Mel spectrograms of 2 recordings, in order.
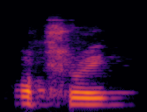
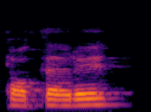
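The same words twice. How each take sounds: First: The first consonant has a puff of air. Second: The first consonant has no puff of air. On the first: The speaker calls it right. "In English, they are" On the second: The speaker calls it wrong. "not pottery"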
